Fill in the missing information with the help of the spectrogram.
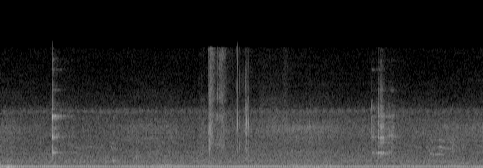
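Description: A metal spoon clinks a few times against a small rice bowl as a toddler scoops and eats, over a steady low hum.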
